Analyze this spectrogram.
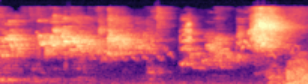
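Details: A happy pet budgerigar warbles in a continuous, slightly scratchy chirruping stream, finishing with a louder rasping burst.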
